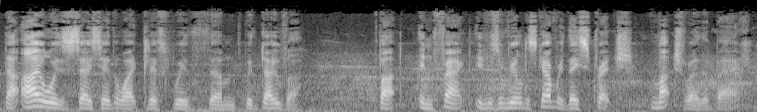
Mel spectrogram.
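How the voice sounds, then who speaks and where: Male walking guide, southern English, creaky voice, halting unscripted interview delivery, faint outdoor noise behind. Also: on the high side. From Essex, England. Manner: hesitant, discursive, stop-start. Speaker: walking guide and festival guest. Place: outdoors near a creek by the estuary. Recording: steady background noise, outdoors.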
